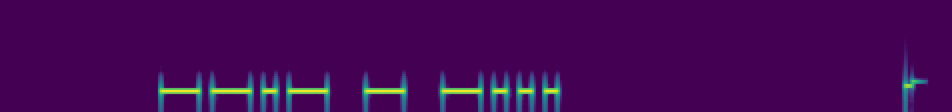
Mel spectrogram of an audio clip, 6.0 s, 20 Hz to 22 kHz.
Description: Morse code, heard as a keyed tone, about 15 wpm, 700 Hz. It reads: QTB
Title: Q-Codes with Spoken Meaning - 15wpm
